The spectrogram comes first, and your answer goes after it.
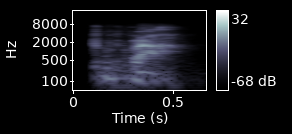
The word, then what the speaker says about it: Ra: Y sol de mediodía en egipcio antiguo se pronuncia así. Vamos a ver acá. Aquí está. Sol de mediodía, que es el sol de la parte más alta, se pronuncia así. Ra.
